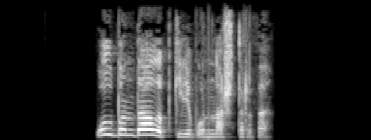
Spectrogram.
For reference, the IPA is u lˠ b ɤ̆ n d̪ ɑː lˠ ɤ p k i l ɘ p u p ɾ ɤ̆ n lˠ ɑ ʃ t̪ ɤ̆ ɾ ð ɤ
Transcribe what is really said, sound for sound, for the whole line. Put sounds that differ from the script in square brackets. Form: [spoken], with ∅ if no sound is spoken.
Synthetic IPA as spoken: u lˠ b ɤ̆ n d̪ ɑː lˠ ɤ p k i l ɘ p u [∅] ɾ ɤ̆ n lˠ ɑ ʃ t̪ ɤ̆ ɾ ð ɤ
